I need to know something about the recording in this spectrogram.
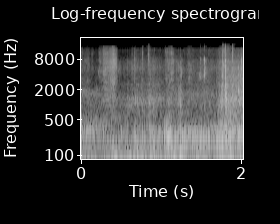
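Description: Faint rustling of fabric being handled, with a few light clicks near the end, as small scissors are worked over the hooped embroidery.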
